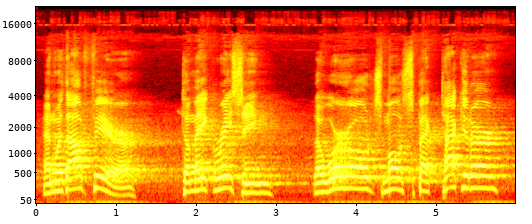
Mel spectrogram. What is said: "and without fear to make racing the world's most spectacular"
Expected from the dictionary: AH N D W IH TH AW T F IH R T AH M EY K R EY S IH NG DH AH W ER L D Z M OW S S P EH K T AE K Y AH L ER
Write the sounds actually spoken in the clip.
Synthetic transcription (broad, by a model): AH N W IH TH AW T F IH R T AH M EY K R EY S IH NG DH AH W ER L D Z M OW S S P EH K T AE K Y L ER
